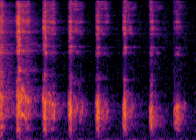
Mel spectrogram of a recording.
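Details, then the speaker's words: Seven rapid coughs in one unbroken bout: an adult imitating the prolonged paroxysmal cough of pertussis (whooping cough), hard to stop once started. "Di antaranya diaalah dia batuk yang berpanjangan. Sekali batuk tu susah nak berhenti."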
